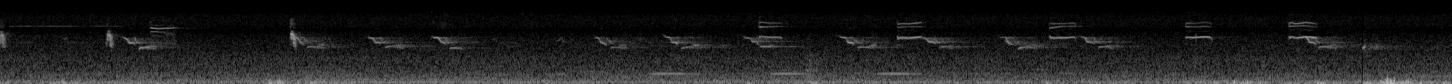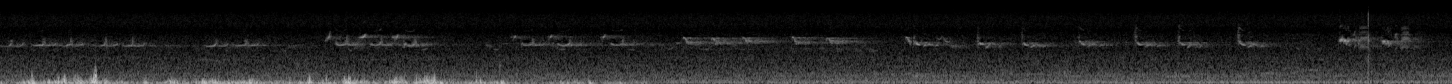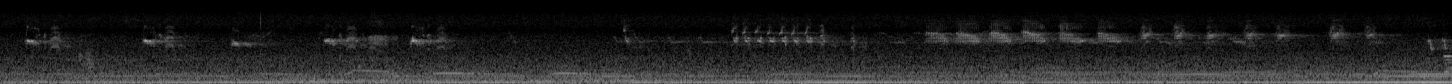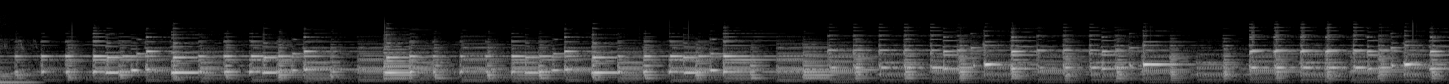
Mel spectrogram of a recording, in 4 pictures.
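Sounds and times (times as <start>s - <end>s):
songbirds chirping and trilling: 0.0s - 2.0s, 2.7s - 44.1s.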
